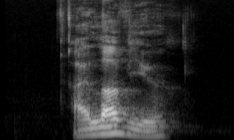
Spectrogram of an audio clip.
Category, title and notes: Speech > Solo speech
just an 'I love you' from a project I was working on.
